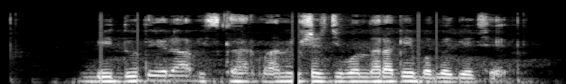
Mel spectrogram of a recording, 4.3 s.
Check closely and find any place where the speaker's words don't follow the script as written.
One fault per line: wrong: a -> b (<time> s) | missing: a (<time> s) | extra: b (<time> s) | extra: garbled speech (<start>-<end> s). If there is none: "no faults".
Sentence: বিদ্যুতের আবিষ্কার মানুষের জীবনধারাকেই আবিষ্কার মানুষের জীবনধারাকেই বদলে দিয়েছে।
missing: আবিষ্কার মানুষের জীবনধারাকেই (3.1 s)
